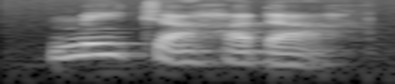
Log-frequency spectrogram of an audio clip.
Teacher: In the phrase near me, miye ichahada, the ye is omitted and we hear michahada. · Term: euphony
